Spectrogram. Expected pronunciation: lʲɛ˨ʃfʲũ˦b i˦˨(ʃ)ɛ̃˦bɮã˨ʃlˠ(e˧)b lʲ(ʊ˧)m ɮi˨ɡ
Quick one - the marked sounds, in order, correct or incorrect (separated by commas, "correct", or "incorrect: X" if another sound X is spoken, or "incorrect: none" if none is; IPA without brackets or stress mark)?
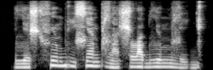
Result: incorrect: ɕ, correct, correct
